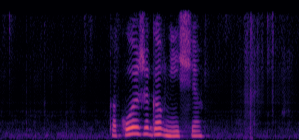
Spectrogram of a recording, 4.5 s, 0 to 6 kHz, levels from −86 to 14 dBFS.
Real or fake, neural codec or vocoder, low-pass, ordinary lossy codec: fake; codec, 24 kHz, 1.2 kbps, DualCodec; 5.4 kHz; none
